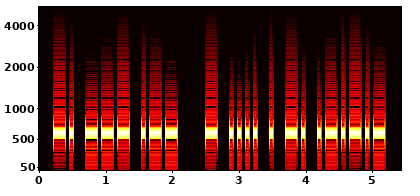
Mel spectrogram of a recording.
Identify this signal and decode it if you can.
Morse code, heard as a keyed tone, about 20 wpm, 600 Hz. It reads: NOW THEN.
